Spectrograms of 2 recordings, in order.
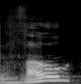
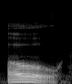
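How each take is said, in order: First: The syllable begins with a V sound. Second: The syllable begins directly with the vowel. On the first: "It can be Vo" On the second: "or just O without the V sound at all"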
